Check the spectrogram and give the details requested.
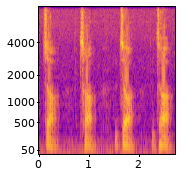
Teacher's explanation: जसरी उच्चारण गरेर हेर्नुहोस् त च गर्दाखेरि हाम्रो जिब्रोको टुप्पोभन्दा अलिकति मास्तिरको भागले दाँतको फेदमा छुन्छ कि छुँदैन त च छ ज झ।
